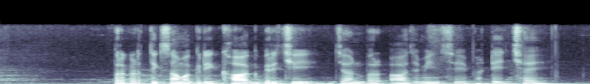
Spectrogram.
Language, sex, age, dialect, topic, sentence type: Maithili, male, 25-30, Bajjika, agriculture, statement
